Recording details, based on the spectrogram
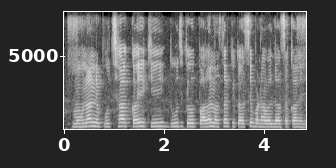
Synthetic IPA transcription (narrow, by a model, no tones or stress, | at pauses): moɦnaneput͡ʃʰakəikid̪ud̪ʱkeut̪̚pad̪ənəst̪əɾkekɛsebəɽ̤abəld͡ʒasəkəɦɛ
